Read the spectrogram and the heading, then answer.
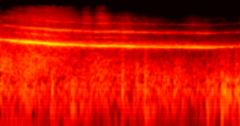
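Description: A firework sound effect: a shrill whistling tone that slides slowly downward over a steady hiss and faint crackle, loud, with no voices.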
